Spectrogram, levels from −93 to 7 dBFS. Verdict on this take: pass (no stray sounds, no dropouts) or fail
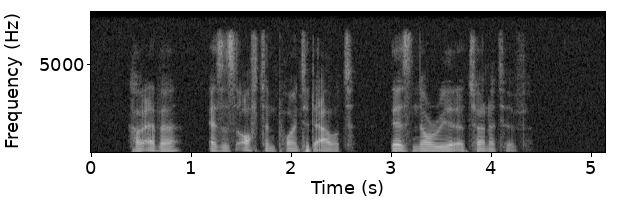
pass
